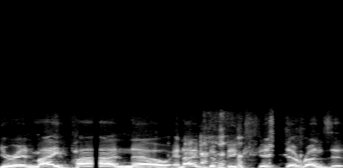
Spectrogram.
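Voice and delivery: put-on high Chicago accent. Imagining an actor playing a western lawman: Dennis Franz Chicago accent. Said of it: "talk with a Chicago accent the whole time".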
